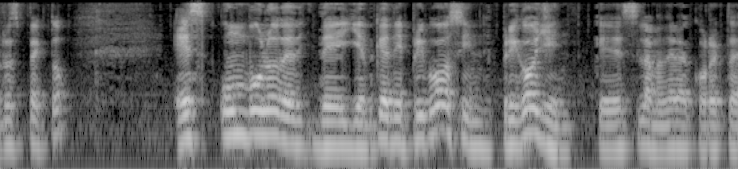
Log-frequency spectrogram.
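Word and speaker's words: Yevgeny Prigozhin: camarada Salvador al respecto es un bulo de jetgani privosing que es la manera correcta de pronunciarlos según Tengo entendido pregojin el jefe de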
